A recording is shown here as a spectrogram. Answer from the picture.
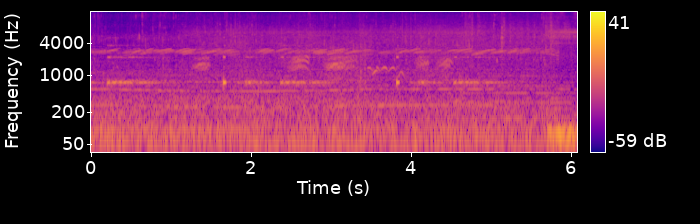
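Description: Swamp ambience: a fast high insect-like trill and scattered short chirping calls over a low steady drone, with a faint tone pulsing about every two seconds. A low rumble swells near the end.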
